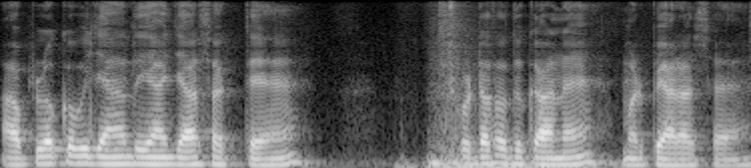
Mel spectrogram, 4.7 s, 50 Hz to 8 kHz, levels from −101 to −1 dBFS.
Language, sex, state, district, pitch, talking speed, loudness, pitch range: Hindi, male, Chandigarh, Chandigarh, 120 Hz, 240 wpm, -19 LUFS, 110-130 Hz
